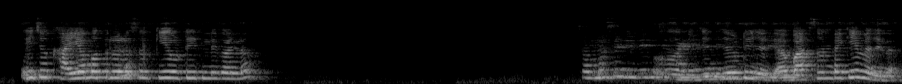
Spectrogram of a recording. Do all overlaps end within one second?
No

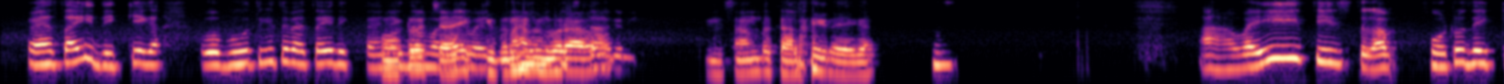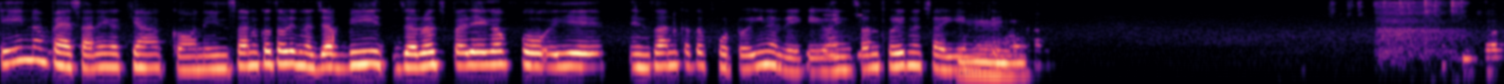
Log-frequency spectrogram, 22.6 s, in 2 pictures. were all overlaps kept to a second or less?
No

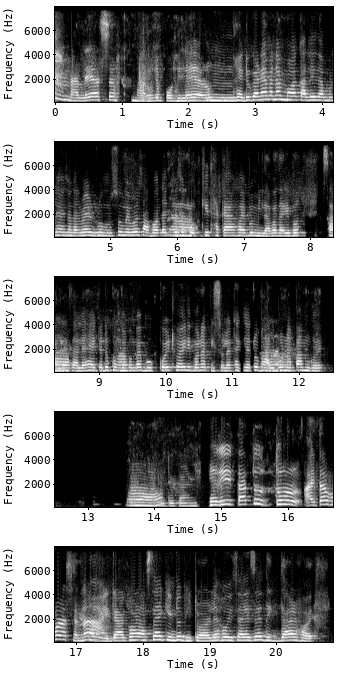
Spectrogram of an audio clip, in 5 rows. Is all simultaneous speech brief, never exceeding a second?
Yes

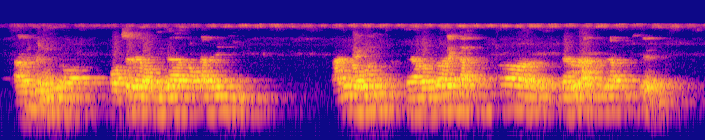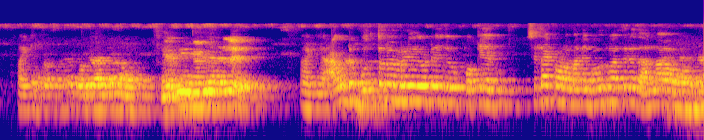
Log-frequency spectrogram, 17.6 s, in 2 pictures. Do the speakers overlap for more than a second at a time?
No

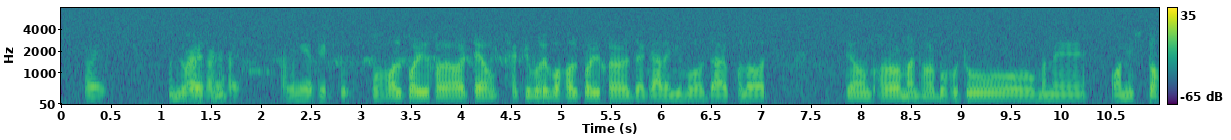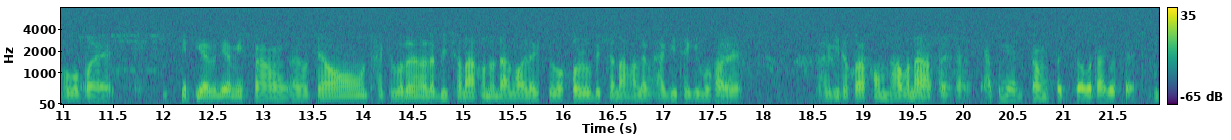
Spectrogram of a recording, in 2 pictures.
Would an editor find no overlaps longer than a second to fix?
Yes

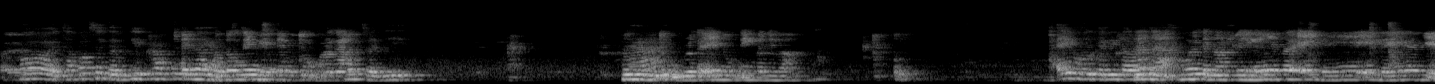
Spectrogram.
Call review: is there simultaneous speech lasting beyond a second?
No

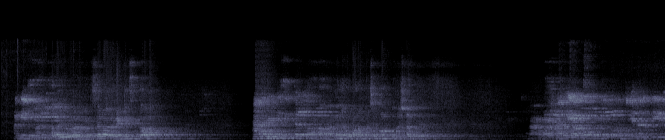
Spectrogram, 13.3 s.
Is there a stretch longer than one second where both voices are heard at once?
No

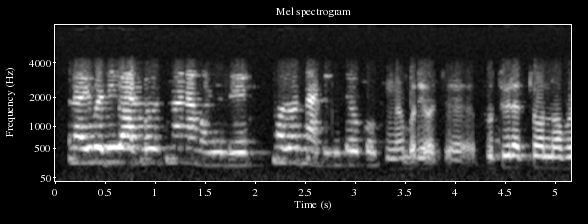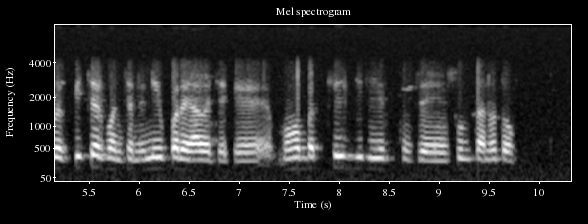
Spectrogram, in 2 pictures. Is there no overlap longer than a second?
Yes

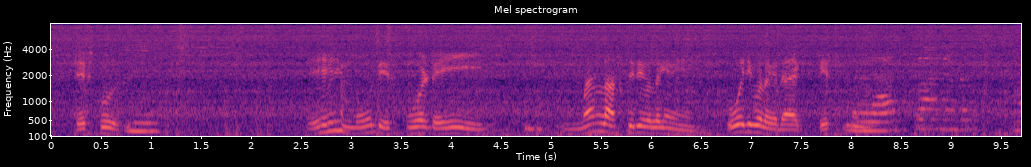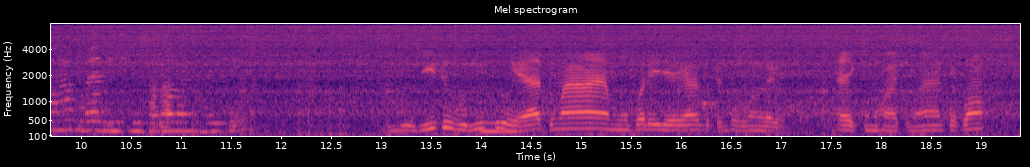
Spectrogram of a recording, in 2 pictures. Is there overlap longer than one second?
No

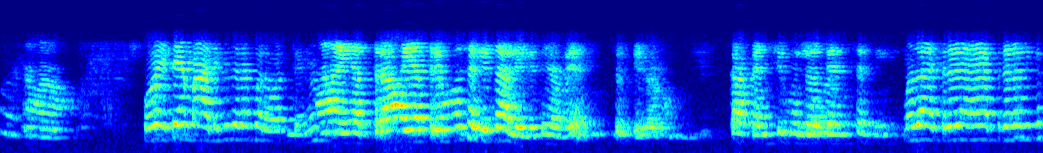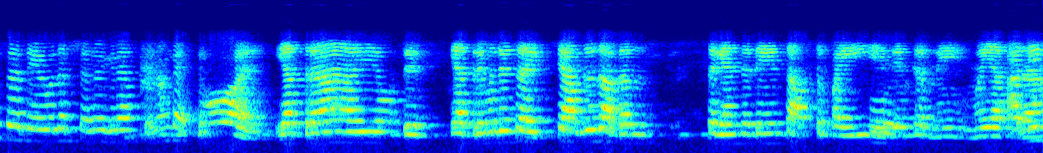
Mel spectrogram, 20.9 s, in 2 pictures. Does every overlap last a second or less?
Yes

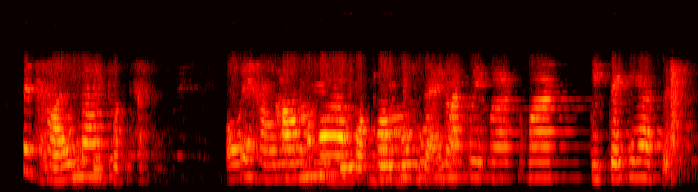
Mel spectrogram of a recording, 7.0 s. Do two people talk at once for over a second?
Yes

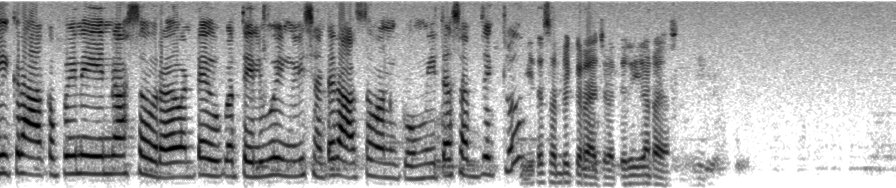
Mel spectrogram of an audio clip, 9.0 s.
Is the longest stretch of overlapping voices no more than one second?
Yes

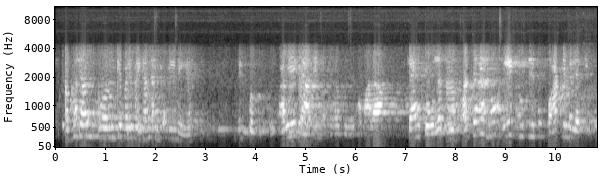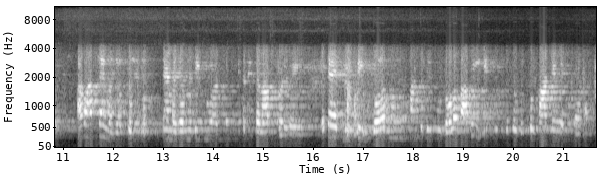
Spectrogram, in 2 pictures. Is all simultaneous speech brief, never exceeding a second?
Yes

